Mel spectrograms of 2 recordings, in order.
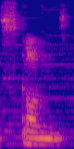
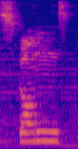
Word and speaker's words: scones: pronunciation of the word scones i do call them scones not scones i know it sounds weird coming from somebody with my accent to call him scone but it is what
